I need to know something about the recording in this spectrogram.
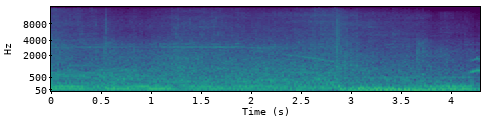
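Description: Dramatic background score with deep, pulsing bass notes and a few sharp hits.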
